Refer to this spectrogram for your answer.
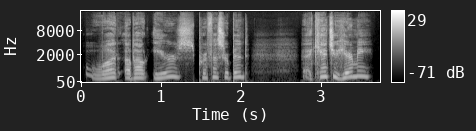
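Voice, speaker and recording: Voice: slow pace, a little mellow, no echo, clean studio sound. A storyteller voicing a devoted young male music student, earnest, emotional and imploring. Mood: tender, worried. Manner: earnest, imploring, high and distraught.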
